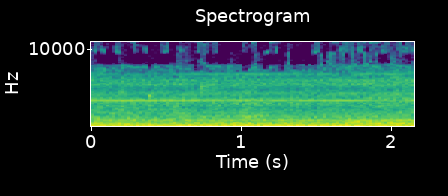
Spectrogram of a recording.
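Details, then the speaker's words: 1997 Subaru Outback after repairing a split fuel line and zip-tying the fuel pump back to its assembly: a low, steady rumble with some fuel gurgling audible; it now runs smoothly. "can kind of hear the fuel gurgling in there we got her running good replace that fuel line"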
